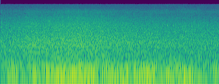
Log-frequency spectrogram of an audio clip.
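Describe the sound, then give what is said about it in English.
Waves lapping on a wide lake shore make a steady, unbroken wash of noise with wind rushing through it. No one speaks. “And I'm standing here looking at the endless water. It looks like it goes on forever. I mean, I know it's a lake, but it feels like I'm back home along the ocean.”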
